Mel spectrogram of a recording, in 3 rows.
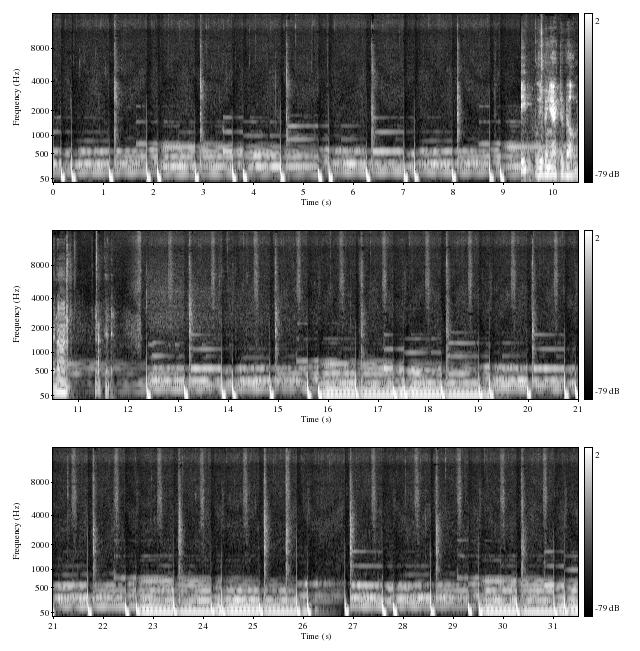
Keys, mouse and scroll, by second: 0.4 3, 4.2 s, 6.9 ctrl+z, 7.3 ., 8.6 shift+middle click, 9.4 shift+middle click, 10.8 s, 14.2 alt+z, 14.4-16.6 middle drag, 16.8-21.3 middle drag, 21.8-22.1 scroll up 1, 22.1-23.9 middle drag, 24.0 alt+z, 25.3 middle click, 27.1-29.2 drag, 29.2-31.5 middle drag, 29.2 scroll up 1, 30.0-30.3 scroll down 1, 31.0-31.3 scroll down 1.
